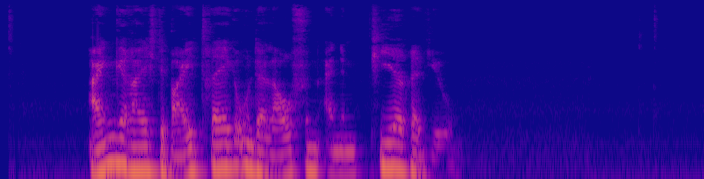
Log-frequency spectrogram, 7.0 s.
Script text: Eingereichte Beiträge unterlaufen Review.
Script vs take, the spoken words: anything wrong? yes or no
yes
